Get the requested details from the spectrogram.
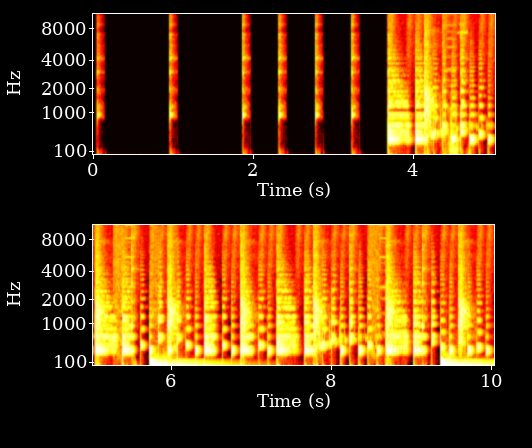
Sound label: drumless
